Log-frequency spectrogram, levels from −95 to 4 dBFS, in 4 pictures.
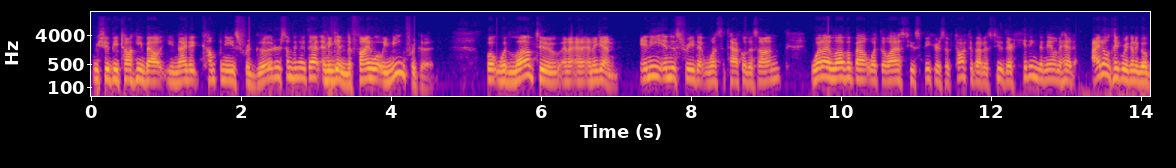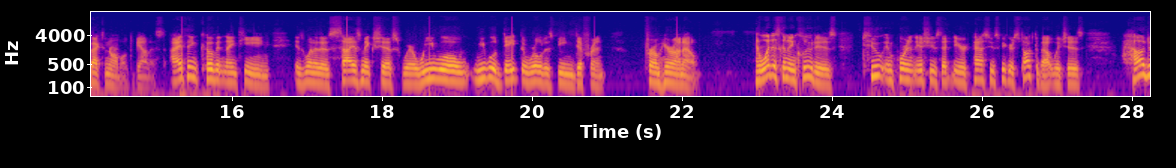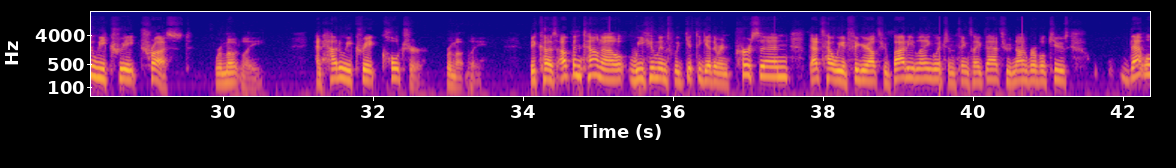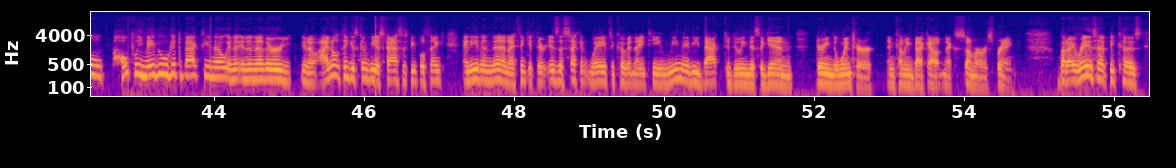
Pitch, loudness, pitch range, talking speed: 170 Hz, -18 LUFS, 145-190 Hz, 235 wpm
